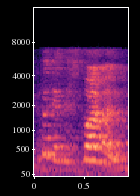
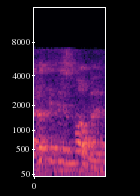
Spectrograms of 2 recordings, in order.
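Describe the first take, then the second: First: "Look at this woman" said louder and higher with a laugh; excited exclaim. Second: Said in the usual way. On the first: Retold or imitated. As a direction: show off the wonder of it, laughing. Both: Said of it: "he said, uh".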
